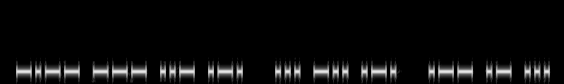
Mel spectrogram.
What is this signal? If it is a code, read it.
Morse code, heard as a keyed tone, about 25 wpm, 600 Hz. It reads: YOUR SDR WAS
